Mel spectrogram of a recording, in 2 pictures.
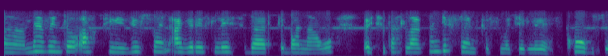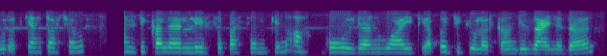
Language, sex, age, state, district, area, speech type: Kashmiri, female, 60+, Jammu and Kashmir, Srinagar, urban, conversation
